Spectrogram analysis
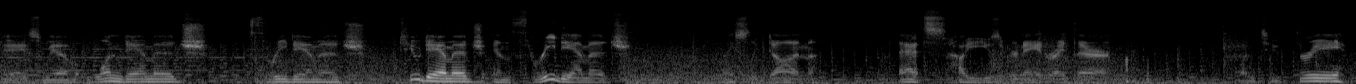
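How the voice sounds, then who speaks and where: A man's voice: fairly low pitch, animated, slow, loud music behind the voice. A man acting as game master, narrating and refereeing a tabletop roleplaying game in an informal, conversational way.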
